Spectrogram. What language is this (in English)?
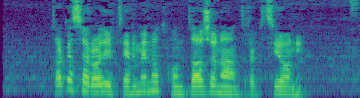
Macedonian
